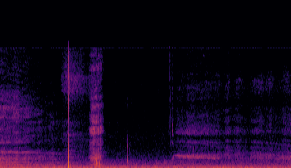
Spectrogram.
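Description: Faint, effortful breathing of a man pressing dumbbells overhead: a blown-out breath trailing off at the start, a short puff about two seconds in, and a long drawn breath through the second half. A single sharp click comes about a second and a half in.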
